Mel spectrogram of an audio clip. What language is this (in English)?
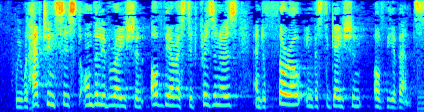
English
